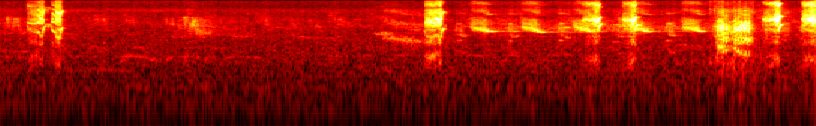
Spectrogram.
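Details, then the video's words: Chestnut-tailed starling nestlings fed worms by an adult: one brief rasp, then near quiet, before a loud run of scratchy high chirps builds over the last half, growing denser. "Chestnut tailed starling bird brings baby worms to eat"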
